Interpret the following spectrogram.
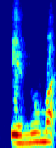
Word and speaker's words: Enuma Elish: a deusa dragão, ou Enuma Elish. Enuma, como se escreve, Elish igual Billy Elish.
